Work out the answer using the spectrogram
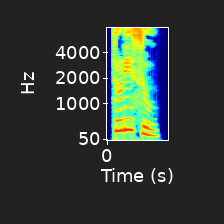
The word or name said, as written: ತುಟಿಸು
